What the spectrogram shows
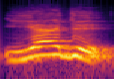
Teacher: جیم کو ہلائیں گے کیونکہ جیم حروف کلکلہ میں سے ہے۔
